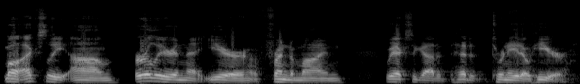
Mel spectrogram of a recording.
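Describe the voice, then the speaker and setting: A man's voice: on the low side, moderate pace. A man talking as a guest author in a casual interview, rambling loosely with many fillers.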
